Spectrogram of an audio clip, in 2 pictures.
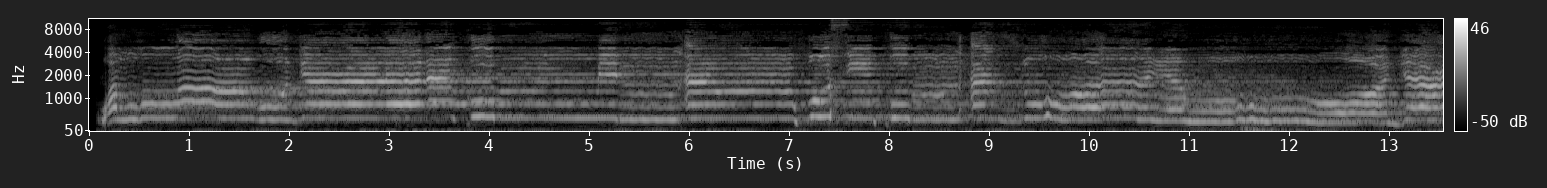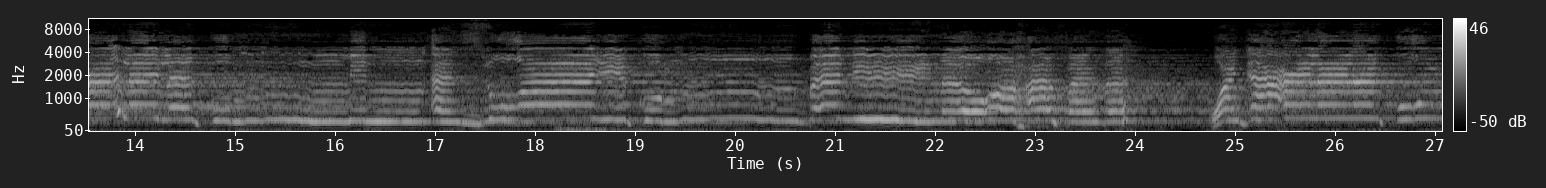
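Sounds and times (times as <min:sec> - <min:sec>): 
Quran recitation: 0:00.1 - 0:27.0.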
